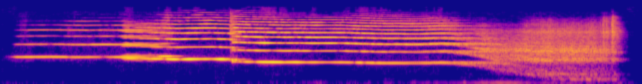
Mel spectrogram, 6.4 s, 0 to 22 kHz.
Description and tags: Squeaky Door03
My bathroom door is horribly squeaky
Door, Squeak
